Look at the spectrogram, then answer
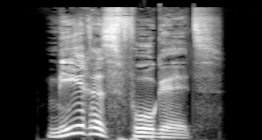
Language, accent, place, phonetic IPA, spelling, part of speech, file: German, Germany, Berlin, [ˈmeːʁəsˌfoːɡl̩s], Meeresvogels, noun, De-Meeresvogels.ogg
- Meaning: genitive singular of Meeresvogel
